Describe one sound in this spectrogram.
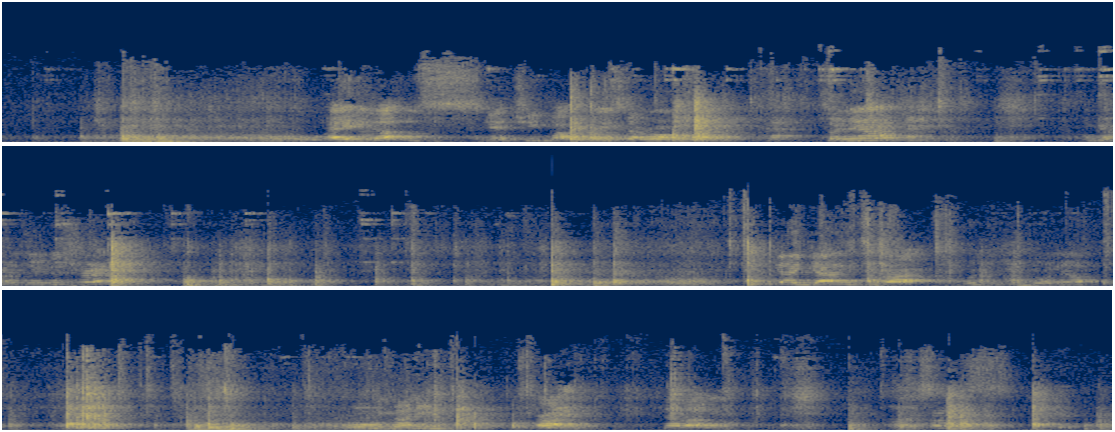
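Skateboards clack and slap against the concrete.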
